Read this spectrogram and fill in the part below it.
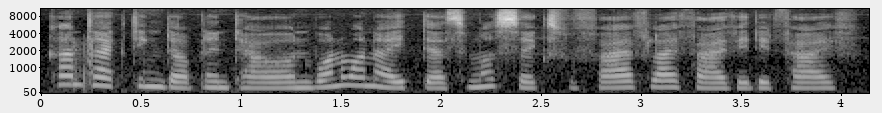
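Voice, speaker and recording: A woman's voice: fairly high pitch, brisk, dark tone, slight background noise. A woman speaking as a pilot, giving radio readbacks with casual asides. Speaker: flight simulator pilot and streamer.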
